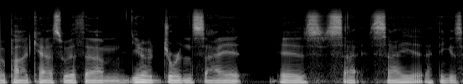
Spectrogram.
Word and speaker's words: Syatt: just listening to a podcast with, Jordan Syatt Syatt, I think is how yes. you pronounce his name.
